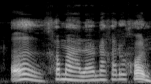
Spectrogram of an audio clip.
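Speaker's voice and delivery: ordinary talk, nothing marked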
